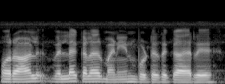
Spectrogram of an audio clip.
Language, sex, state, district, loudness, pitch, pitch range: Tamil, male, Tamil Nadu, Kanyakumari, -16 LUFS, 125 Hz, 110-130 Hz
